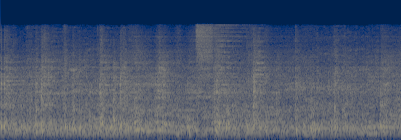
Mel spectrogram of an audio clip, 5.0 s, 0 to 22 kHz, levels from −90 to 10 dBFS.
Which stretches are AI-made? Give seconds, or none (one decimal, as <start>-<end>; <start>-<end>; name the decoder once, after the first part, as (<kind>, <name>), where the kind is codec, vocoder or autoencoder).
1.6-2.7 (codec, SNAC); 3.3-3.9; 4.6-5.0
